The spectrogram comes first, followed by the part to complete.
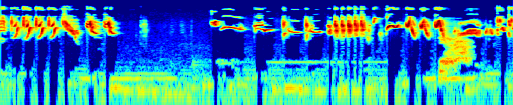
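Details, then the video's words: Lesser goldfinch singing a lively run of quick descending chips, a short gap, then a long varied stream of twitters, whistles and buzzy trills. "Jilguero Aliblanco Canto! Llamado! Sonido! - Lesser Goldfinch Song"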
